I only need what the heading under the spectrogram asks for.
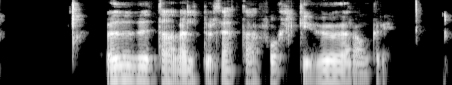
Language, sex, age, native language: Icelandic, male, 30-39, Icelandic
